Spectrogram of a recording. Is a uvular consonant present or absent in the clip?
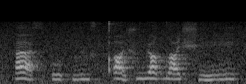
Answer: present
